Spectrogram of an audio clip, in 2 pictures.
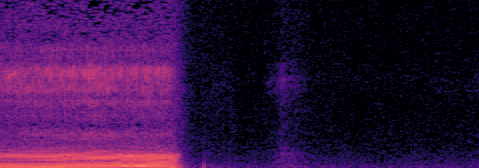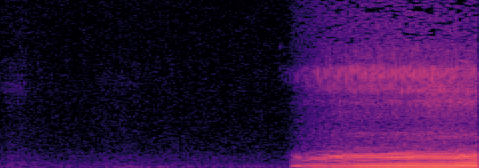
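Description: Two loud, droning, steady snores with a quiet pause between them: snoring in a sleeping puppy.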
